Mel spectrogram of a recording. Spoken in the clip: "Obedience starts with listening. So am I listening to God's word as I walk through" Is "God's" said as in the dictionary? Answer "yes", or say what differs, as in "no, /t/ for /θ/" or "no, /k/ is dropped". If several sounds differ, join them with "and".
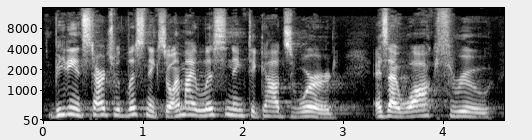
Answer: yes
